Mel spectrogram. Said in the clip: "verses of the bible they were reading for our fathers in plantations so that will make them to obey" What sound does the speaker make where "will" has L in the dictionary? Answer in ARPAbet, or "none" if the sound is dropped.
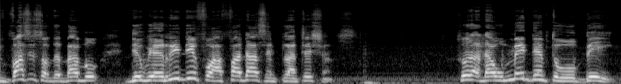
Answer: W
